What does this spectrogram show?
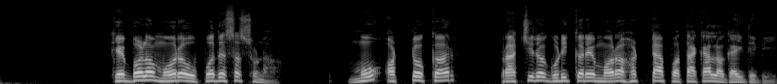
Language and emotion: Odia, neutral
